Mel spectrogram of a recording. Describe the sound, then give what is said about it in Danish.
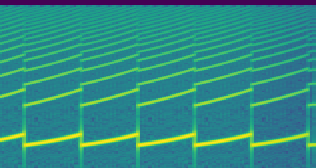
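A car's speeding warning alarm, required under the EU's GSR rules when a car exceeds the speed limit, sounds alone: a loud, bright electronic tone that sweeps upward and snaps back about six times in a quick, steady rhythm, easing slightly in volume at the end. “Klare, tydelige biplyde skal få bilisten til at lette på speederen, så de holder sig på bilistdydens smalle sti.”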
